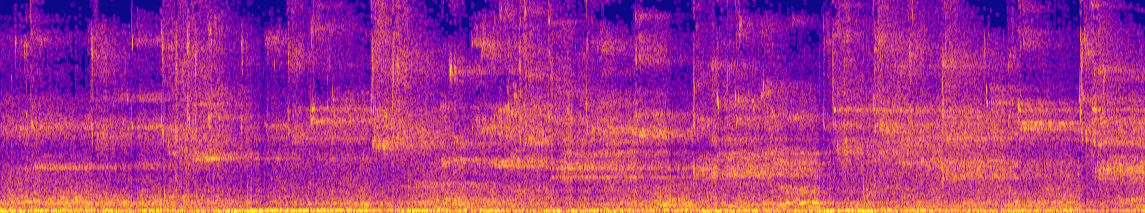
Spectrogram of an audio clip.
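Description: A basketball being dribbled on a hardwood gym court during live play, over a steady low hum.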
